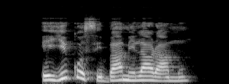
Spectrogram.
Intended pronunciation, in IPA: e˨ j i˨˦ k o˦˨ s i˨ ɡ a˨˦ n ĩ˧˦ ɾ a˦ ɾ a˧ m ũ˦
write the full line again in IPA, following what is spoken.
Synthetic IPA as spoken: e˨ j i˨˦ k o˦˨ s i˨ b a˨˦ m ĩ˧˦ l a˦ ɾ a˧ m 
